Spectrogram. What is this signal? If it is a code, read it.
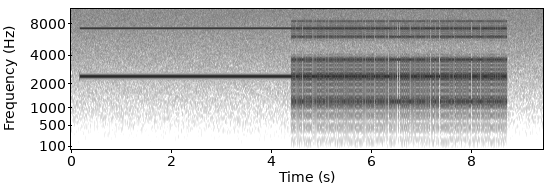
Cassette data (Kansas City type), 300 baud, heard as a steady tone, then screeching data.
